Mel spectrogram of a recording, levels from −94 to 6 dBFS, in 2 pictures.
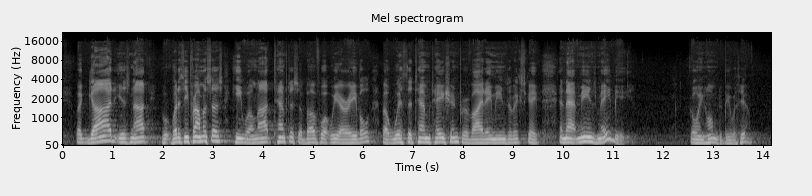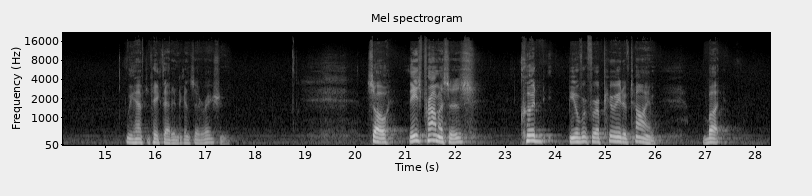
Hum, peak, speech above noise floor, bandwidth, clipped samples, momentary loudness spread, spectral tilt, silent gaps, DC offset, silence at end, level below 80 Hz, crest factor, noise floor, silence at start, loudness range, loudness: none; -8 dBFS; 36 dB; 18.5 kHz; under 0.1%; 14 LU; -7 dB/octave; none; under 0.1%; 0.9 s; -66 dBFS; 20 dB; -63 dBFS; 0.25 s; 8 LU; -28 LUFS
